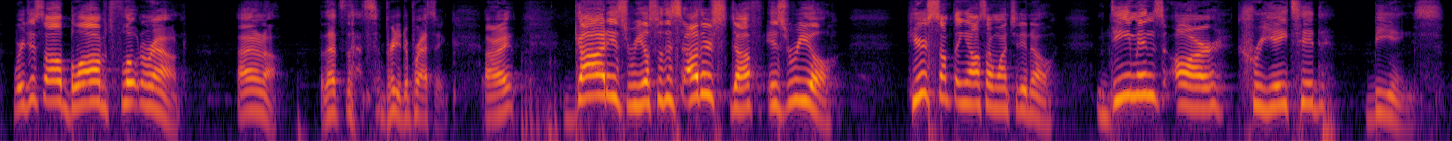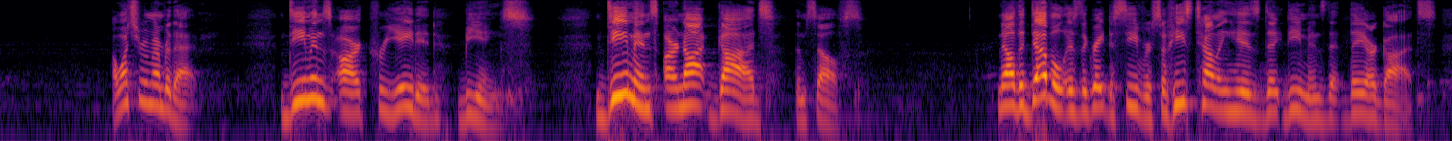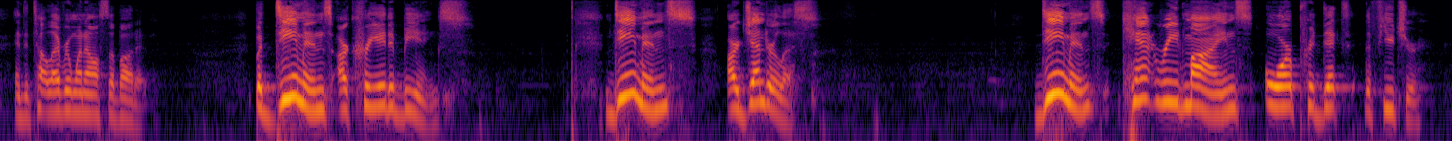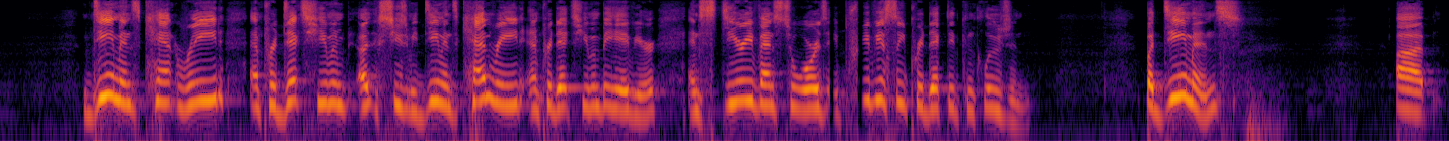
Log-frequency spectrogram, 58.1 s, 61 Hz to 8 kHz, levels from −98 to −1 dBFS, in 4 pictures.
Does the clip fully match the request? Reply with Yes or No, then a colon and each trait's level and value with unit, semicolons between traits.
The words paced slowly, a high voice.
Yes: slow, 125 wpm; high, 200 Hz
